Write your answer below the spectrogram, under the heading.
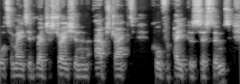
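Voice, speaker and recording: Speaking with a British accent, a man keeps a fairly quick pace. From England. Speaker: event tech company representative. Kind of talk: product presentation.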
